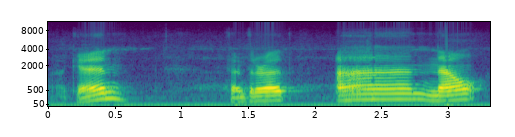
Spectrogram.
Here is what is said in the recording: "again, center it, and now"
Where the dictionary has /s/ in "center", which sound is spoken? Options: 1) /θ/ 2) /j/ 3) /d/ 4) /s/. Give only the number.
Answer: 1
